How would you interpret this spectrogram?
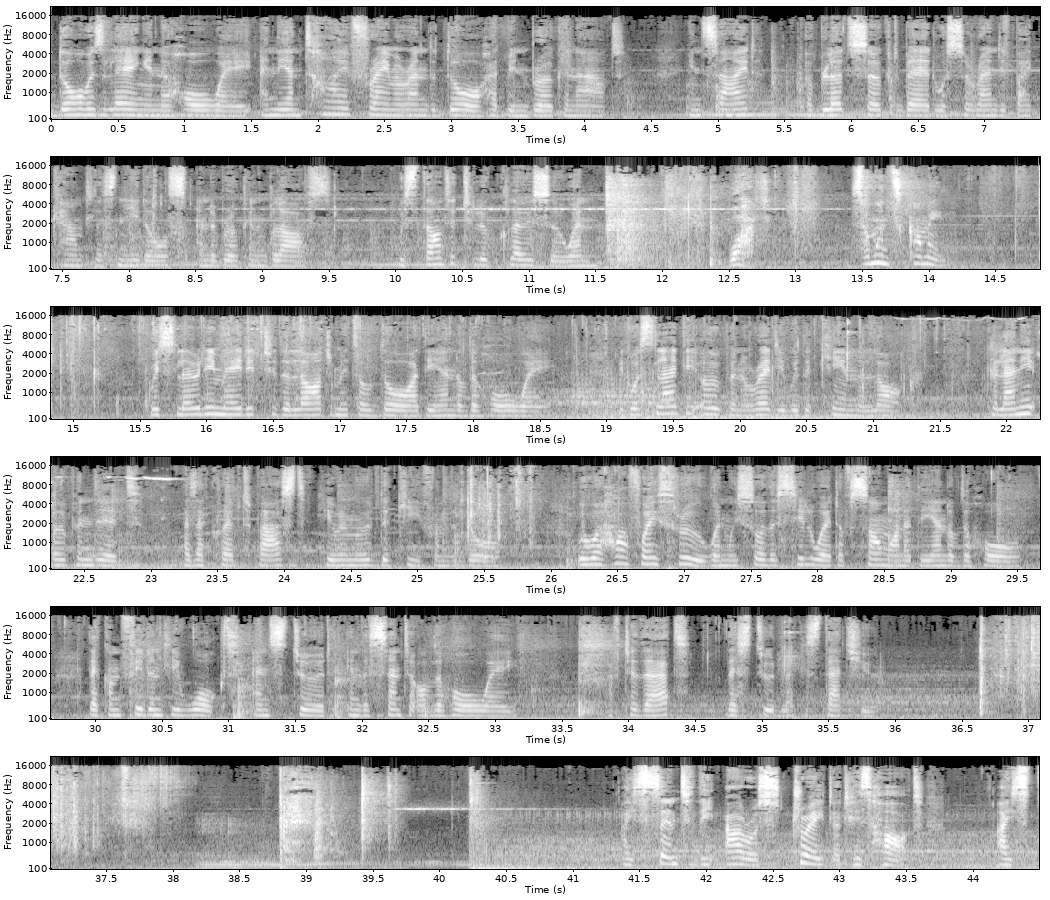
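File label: French English, female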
